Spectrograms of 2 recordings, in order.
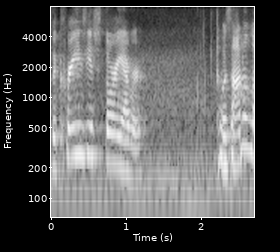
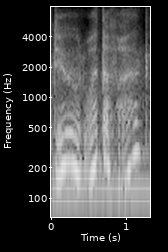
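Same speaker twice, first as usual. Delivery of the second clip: slow, much softer stunned murmur; stunned disbelief; 12 dB quieter, slower than usual. Retold or imitated. Hearing the neighbour quit his job, soft slow stunned. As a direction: breathe it out in quiet shock. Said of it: "And I was like".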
